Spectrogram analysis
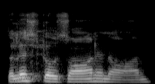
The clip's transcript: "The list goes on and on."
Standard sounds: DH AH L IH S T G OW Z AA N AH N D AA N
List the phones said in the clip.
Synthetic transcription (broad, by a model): DH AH L IH S T G OW Z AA N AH N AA N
